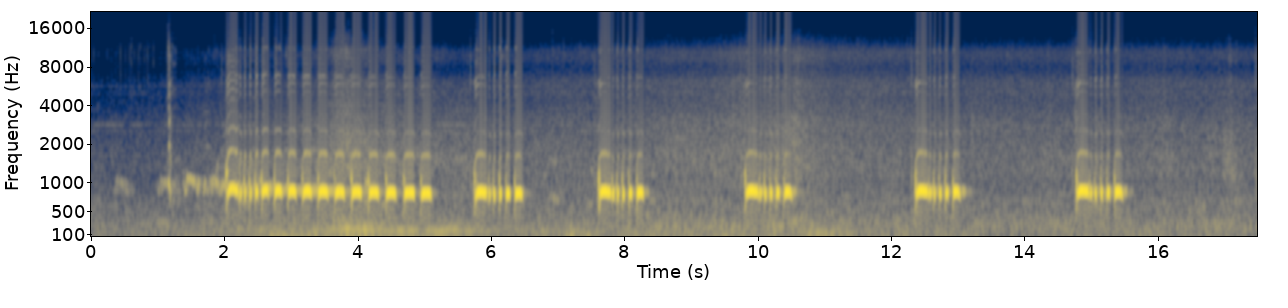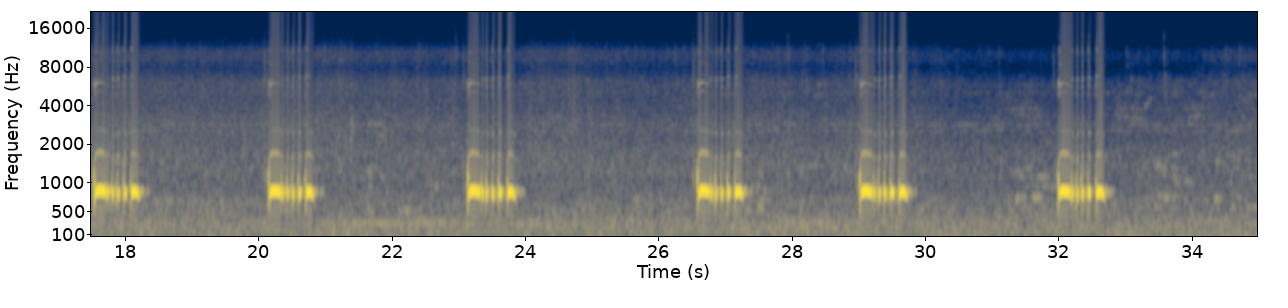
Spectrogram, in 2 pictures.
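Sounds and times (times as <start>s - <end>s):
dove cooing deeply: 0.4s - 6.6s, 7.5s - 8.4s, 9.7s - 10.8s, 12.3s - 13.2s, 14.7s - 15.7s, 17.5s - 18.4s, 20.1s - 21.0s, 23.1s - 24.0s, 26.5s - 27.5s, 28.9s - 29.9s, 31.9s - 32.8s.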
